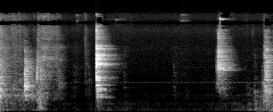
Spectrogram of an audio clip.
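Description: Faint, sparse handling noises from work on the engine with a breaker bar and cam sprocket holding tool: a sharp knock about two seconds in and a short rustling hiss near the end, with near silence between.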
